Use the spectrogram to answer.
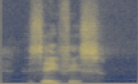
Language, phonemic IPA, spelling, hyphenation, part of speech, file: Dutch, /ˈzeː.vɪs/, zeevis, zee‧vis, noun, Nl-zeevis.ogg
- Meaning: a marine fish (fish that lives at sea)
